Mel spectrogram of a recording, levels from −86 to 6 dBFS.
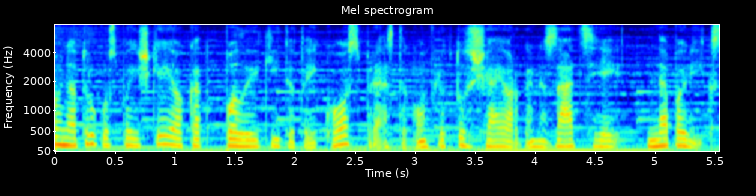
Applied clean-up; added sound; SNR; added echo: none; none; none; none.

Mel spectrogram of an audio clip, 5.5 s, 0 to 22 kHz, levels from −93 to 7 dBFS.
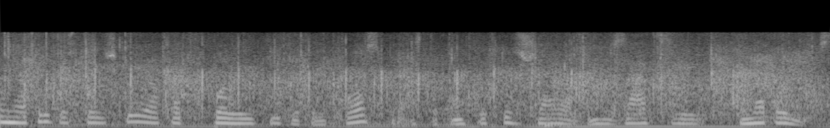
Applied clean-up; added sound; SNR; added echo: none; Applause; 0 dB; none.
